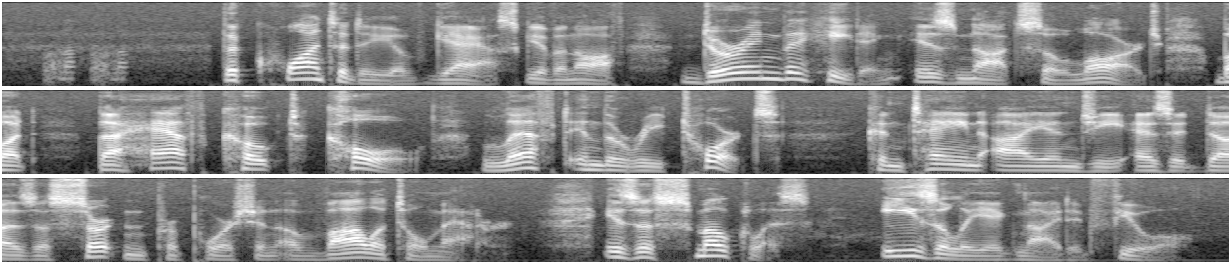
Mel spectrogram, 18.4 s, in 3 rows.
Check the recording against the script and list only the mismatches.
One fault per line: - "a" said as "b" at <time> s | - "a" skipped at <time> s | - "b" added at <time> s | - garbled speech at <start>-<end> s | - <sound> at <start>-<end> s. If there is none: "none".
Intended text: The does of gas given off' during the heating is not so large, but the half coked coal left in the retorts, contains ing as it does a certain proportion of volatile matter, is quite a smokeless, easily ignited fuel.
- laugh at 0.2-0.6 s
- "does" said as "quantity" at 1.2 s
- "contains" said as "contain" at 10.4 s
- "quite" skipped at 15.4 s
